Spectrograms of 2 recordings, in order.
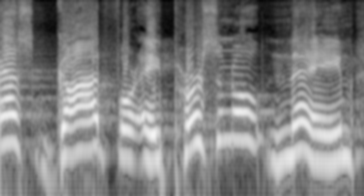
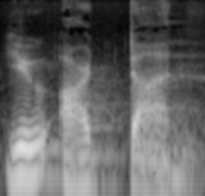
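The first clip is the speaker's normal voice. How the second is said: much lower and far softer, nearly under the breath; a hushed, pitying aside; Pharaoh's thought; 11 semitones lower, 13 dB quieter than usual. Retold or imitated. Pharaoh privately pities Moses, low and hushed. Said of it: "Pharaoh would think to himself".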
